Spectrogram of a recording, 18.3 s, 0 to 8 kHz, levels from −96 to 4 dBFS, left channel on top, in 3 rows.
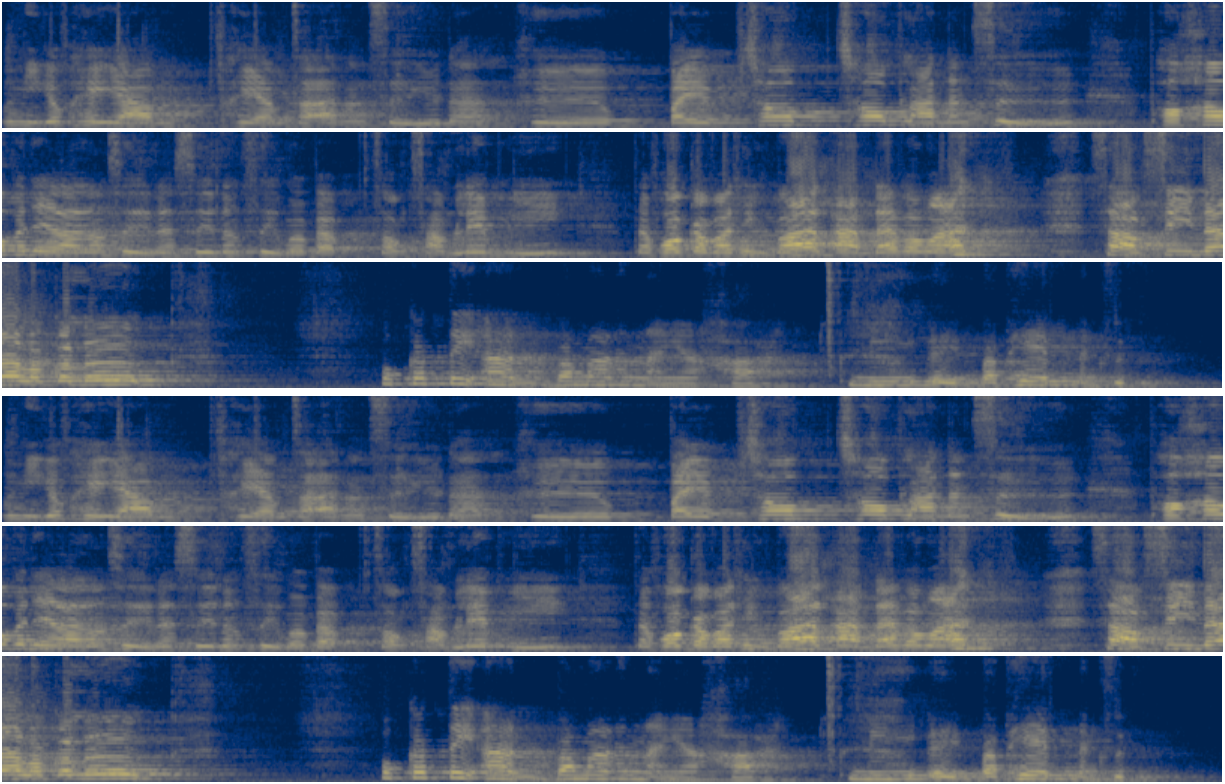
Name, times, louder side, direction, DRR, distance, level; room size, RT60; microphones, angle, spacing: voice 1, 0.0-3.1 3.3-8.9 9.3-11.1 11.3-13.3, equal, 10° left, 5 dB, 3.3 m, -31 dB
voice 2, 14.1-16.1 16.4-17.8, right 3 dB, 30° right, -1 dB, 2.4 m, -34 dB
27.0 x 22.0 x 9.9 m, 0.98 s
head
